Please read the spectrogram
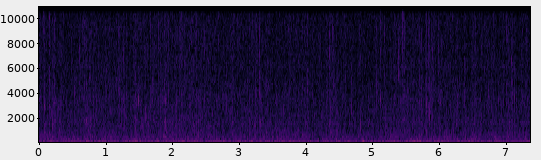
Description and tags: Rain-Light-Loopable
Light rain. Works well if looped.
Recorded to tape with a JVC M-201 microphone around mid 1990s.
Recording was done through my open window at home (in southwest Sweden) while this storm passed.
loop, rain, weather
